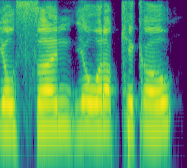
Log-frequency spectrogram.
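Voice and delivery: put-on casual New York street accent. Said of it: "The New York accent, you can hear it".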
